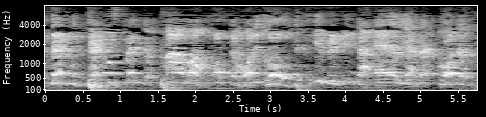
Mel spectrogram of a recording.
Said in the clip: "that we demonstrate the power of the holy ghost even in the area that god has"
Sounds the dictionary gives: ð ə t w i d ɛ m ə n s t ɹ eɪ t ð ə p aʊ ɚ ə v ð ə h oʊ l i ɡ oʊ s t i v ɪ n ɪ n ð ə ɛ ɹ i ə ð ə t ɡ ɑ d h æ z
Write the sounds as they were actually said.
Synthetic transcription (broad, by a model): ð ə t w i d ɛ m ə n s t ɹ eɪ t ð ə p aʊ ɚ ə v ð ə h oʊ l i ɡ oʊ t i v ɪ n ɪ n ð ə ɛ ɹ i ə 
